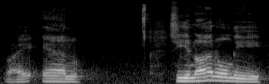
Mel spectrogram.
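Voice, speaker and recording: A man's voice: mid-range voice, slow pace, warm tone. A man hosting a casual faith interview, chatty and affirming, with plenty of fillers. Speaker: podcast host.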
